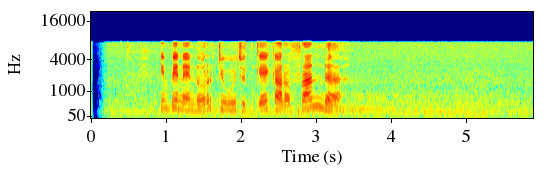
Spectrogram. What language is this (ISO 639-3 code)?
jav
